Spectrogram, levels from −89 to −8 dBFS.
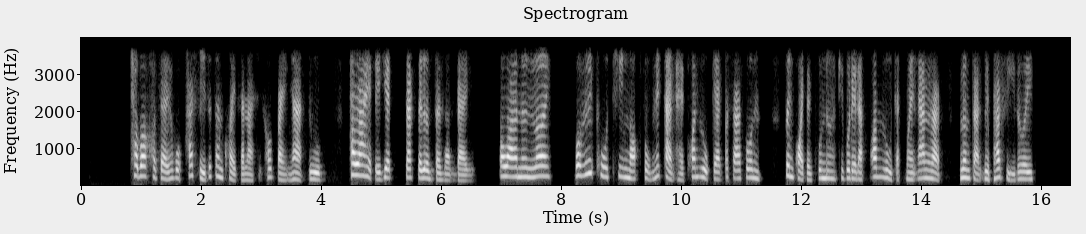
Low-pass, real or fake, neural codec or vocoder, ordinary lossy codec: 3.6 kHz; fake; codec, 16 kHz, 0.5 kbps, FunCodec, trained on Chinese and English, 25 frames a second; none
